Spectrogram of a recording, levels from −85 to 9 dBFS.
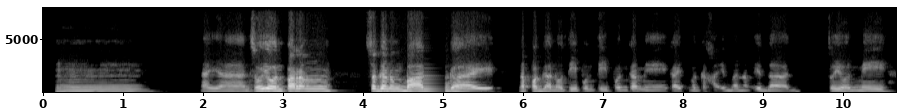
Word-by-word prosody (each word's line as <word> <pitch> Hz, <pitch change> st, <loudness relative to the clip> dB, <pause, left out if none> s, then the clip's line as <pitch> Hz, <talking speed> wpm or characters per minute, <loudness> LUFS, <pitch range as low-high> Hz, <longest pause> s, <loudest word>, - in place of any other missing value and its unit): Hmm. 130 Hz, +2 st, -12 dB, 0.7 s
Ayan. 100 Hz, 0 st, -9 dB
So, 180 Hz, +3 st, +5 dB
'yun, 185 Hz, -3 st, +7 dB
parang 195 Hz, -1 st, +3 dB, 0.3 s
sa 205 Hz, -, -1 dB
gano'ng 205 Hz, -1 st, +4 dB
bagay 160 Hz, -7 st, +2 dB, 0.3 s
na 145 Hz, -, -5 dB
'pag 155 Hz, -1 st, -4 dB
ano, 130 Hz, -1 st, -10 dB
tipon-tipon 125 Hz, -1 st, -13 dB
kami 120 Hz, -5 st, -11 dB
kahit 115 Hz, -1 st, -10 dB
magkakaiba 110 Hz, 0 st, -17 dB
ng 110 Hz, +1 st, -19 dB
edad, 110 Hz, -6 st, -9 dB, 0.5 s
so 130 Hz, -, -9 dB
'yun 115 Hz, -3 st, -6 dB
may 125 Hz, -1 st, -9 dB
130 Hz, 110 wpm, -18 LUFS, 115-175 Hz, 0.7 s, yun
